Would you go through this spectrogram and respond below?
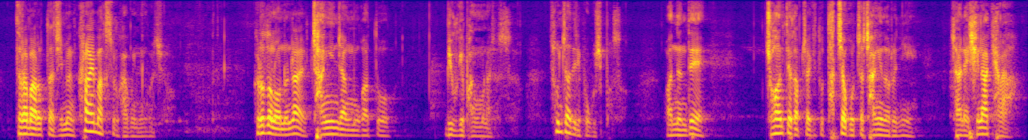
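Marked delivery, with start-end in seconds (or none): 11.9-12.7 put-on Daegu Gyeongsang accent, much lower. Retelling his father-in-law's sudden words to him, in Daegu dialect. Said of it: "대구 사투리로".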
